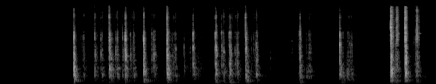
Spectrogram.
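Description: Computer keyboard typing sound effect: a fast, irregular run of key clicks that starts under a second in and lasts about three seconds.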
